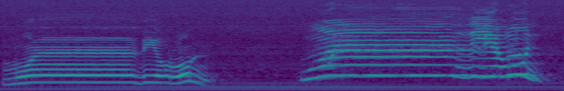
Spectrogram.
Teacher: اب ذال باریک پڑا جاتا ہے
